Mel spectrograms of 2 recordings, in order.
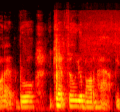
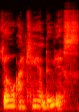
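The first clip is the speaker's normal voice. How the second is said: put-on sobbing, quieter; 4 dB quieter than usual. Retelling a moment in labor, looking at husband: retelling own crying. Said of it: "I'm boohoo crying".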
